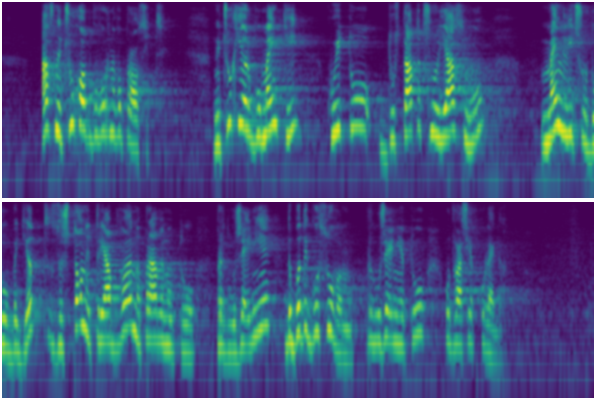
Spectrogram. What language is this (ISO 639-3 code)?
bul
